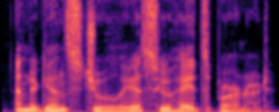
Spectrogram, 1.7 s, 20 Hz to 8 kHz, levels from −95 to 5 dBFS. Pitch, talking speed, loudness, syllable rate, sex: 115 Hz, 205 wpm, -15 LUFS, 6.4 syllables/s, male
